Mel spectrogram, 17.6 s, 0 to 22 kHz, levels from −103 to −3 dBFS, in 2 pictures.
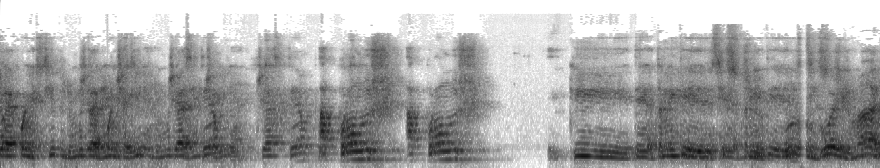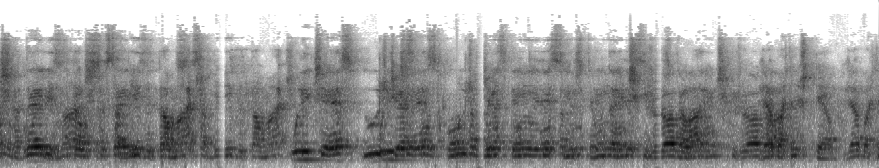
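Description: Throughout the clip a doubled audio track is present: a full-band copy trails the original by about 0.7 s at roughly 5 dB lower, most likely from a second capture path or misaligned edit. On a spectrogram every pattern reappears shifted right, with no smeared decay.

Clock drift between sender and receiver also runs the whole length: the sender's clock is a few percent slow, so the receiver's buffer keeps draining. Playback settles around 98% speed, and the waveform shows uneven, small stretches rather than one clean shift.

From 0.03 to 1.35 s come scattered short gaps, around four tiny holes of a few milliseconds each, patched by continuing the previous sound. They sound like brief ticks or smears; a spectrogram shows thin vertical seams where harmonics briefly flatten.

Repeated timing corrections span 0.11 to 17.38 s, all repeating short pieces and adding roughly 0.4 s overall. Each edit is slight, heard as a barely unsteady tempo, and in the waveform as occasional duplicated cycles at irregular spacing.

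Repeated stalls (stutter) occur at 7.06 to 8.08 s (three gaps, longest 63 ms), 9.75 to 11.07 s (five gaps, longest 69 ms) and 13.15 to 13.66 s (three gaps, longest 67 ms). The buffer ran dry, so the last sound was held and faded. The result drags and stutters, with frozen, horizontally smeared spectral bands.

At 15.36 to 15.43 s a short stall from a late packet holds the sound for 54 ms before resuming. It is heard as a brief sustained buzz or dip, and appears as a short flat plateau in the spectrogram.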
